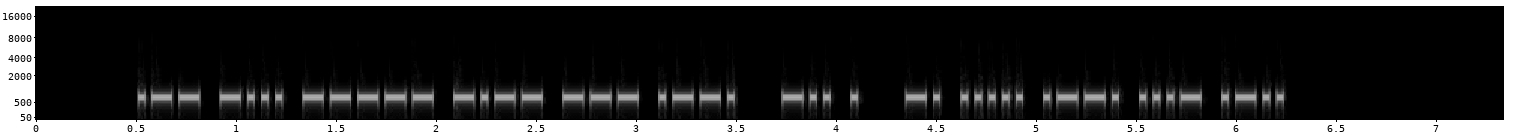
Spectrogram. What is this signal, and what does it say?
Morse code, heard as a keyed tone, about 34 wpm, 700 Hz. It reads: WB0YOP DE N5PVL
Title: USA Callsign DE Callsign 35wpm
